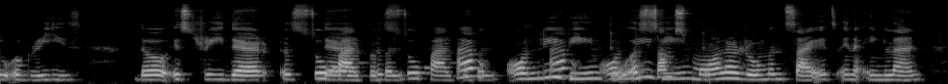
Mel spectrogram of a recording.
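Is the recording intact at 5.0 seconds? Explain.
No. From 3.18 to 7.10 s, just after "history there is", the speech is doubled: a second, slightly quieter copy, about 5 dB down, trails roughly a second behind, dry and full-band, cutting in and out abruptly. This doubled audio track likely comes from a second, slower capture path.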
